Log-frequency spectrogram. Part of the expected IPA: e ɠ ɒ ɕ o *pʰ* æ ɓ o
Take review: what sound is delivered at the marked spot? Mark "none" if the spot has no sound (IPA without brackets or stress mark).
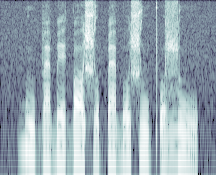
ɓ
